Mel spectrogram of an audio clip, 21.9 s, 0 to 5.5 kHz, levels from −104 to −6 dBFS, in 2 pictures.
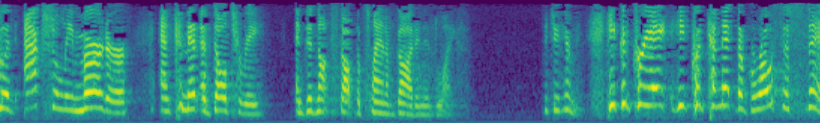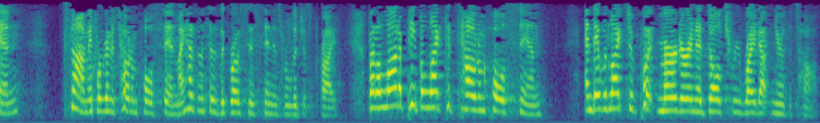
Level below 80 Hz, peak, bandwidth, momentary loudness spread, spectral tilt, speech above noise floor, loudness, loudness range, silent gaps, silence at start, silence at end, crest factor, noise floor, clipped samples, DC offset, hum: -82 dBFS; -2 dBFS; 5.2 kHz; 16 LU; -5.5 dB/octave; 55 dB; -16 LUFS; 6 LU; none; 0 s; 0.1 s; 16 dB; -72 dBFS; under 0.1%; under 0.1%; none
